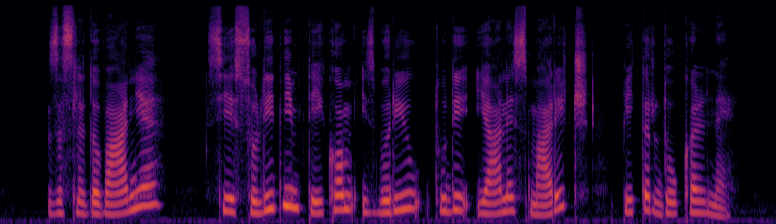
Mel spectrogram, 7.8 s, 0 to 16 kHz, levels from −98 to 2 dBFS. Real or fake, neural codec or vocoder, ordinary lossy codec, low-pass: real; none; none; 14.4 kHz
